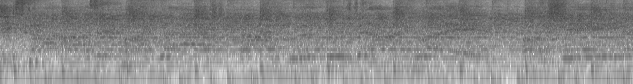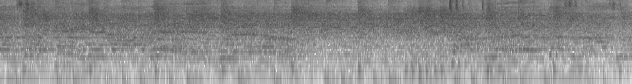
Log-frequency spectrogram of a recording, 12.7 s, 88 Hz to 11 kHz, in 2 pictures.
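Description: A loud, dense proto-pop punk rock song from 1983 with distorted electric guitars, steady driving drums and a sung vocal line, playing at full intensity without a break throughout.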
